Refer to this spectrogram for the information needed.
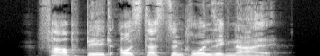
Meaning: CVBS
- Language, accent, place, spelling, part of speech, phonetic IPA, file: German, Germany, Berlin, Farb-Bild-Austast-Synchronsignal, noun, [ˈfaʁpbɪltˈʔaʊ̯stastzʏnˈkʁoːnzɪˌɡnaːl], De-Farb-Bild-Austast-Synchronsignal.ogg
